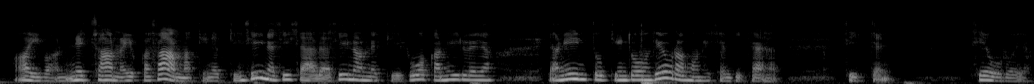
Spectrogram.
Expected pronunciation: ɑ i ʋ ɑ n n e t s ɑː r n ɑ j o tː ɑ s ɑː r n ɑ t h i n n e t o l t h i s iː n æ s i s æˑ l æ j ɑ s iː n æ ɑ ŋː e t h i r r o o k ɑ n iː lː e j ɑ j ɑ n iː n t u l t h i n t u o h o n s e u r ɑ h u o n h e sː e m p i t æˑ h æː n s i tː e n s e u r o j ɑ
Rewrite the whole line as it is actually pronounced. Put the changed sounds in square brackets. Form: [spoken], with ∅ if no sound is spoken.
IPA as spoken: ɑ i ʋ ɑ n n e t s ɑː r n ɑ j o [kː] ɑ s ɑː r n ɑ t h i n n e t o l t h i s iː n æ s i s æˑ l æ j ɑ s iː n æ ɑ [nː] e t h i r r [u] o k ɑ n iː lː e j ɑ j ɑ n iː n t u l t h i n t u o h o n s e u r ɑ h u o n h e sː e m p i t æˑ h [æ] n s i tː e n s e u r o j ɑ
